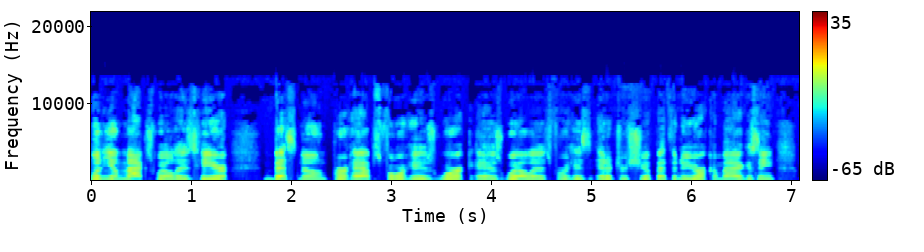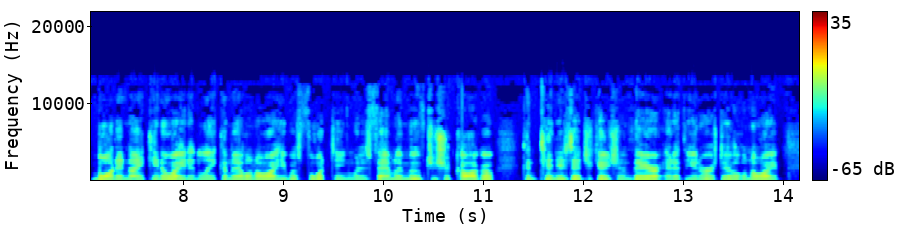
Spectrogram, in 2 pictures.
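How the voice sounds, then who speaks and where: Very fast and with ordinary pitch variation, a man's dark, mellow voice comes through dry and close with no echo over a quiet background. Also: fairly low pitch for a man. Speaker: TV interviewer. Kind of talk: interview introduction.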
